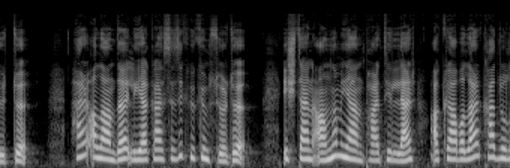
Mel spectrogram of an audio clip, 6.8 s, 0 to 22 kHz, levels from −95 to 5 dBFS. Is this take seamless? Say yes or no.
no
